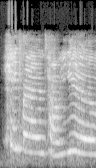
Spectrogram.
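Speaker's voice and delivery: high, chirpy hello to the room; bubbly greeting. Retold or imitated. Imagining her entering a location, high chirpy greeting. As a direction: sing out a bright hello to friends. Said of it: "you're like".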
